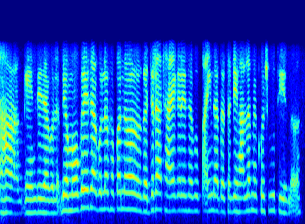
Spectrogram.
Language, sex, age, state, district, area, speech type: Sindhi, female, 45-60, Gujarat, Kutch, urban, conversation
